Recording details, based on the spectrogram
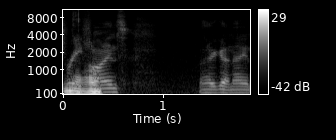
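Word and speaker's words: Ralph Fiennes: yeah you didn't know that Ralph fines is pronounced Rines there you go now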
